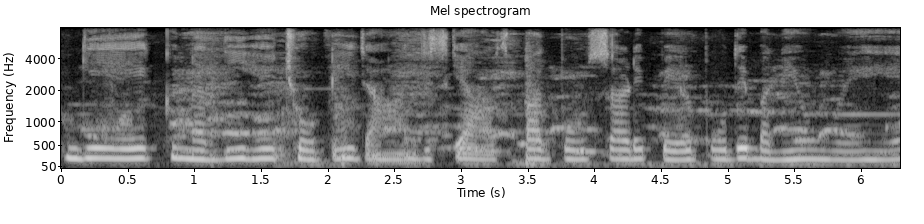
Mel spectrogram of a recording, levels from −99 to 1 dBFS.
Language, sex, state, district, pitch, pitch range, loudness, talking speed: Hindi, female, Bihar, Sitamarhi, 200 Hz, 195-210 Hz, -26 LUFS, 150 wpm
